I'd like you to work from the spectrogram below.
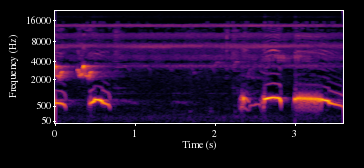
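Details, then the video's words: Brief spotted dove 'kuk 2' coo, used to prompt other doves to call: a couple of arched hoots with high chirps, a pause, then quick hoots rising into a long falling coo. "Suara Derkuku kuk 2"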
